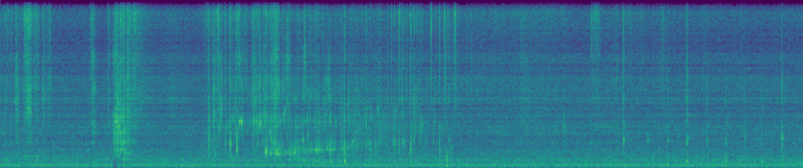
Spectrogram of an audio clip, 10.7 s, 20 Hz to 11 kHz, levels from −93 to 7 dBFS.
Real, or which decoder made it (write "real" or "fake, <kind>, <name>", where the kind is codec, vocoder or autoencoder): fake, autoencoder, DAC-VAE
